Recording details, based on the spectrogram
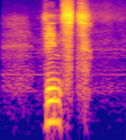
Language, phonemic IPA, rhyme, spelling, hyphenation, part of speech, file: Dutch, /ʋɪnst/, -ɪnst, winst, winst, noun, Nl-winst.ogg
- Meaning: 1. profit 2. gain, act or process of gaining 3. gain, advantage, benefit 4. victory (in a game)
